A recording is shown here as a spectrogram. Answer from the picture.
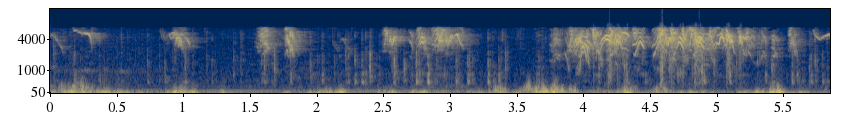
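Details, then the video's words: Eurasian tree sparrows feeding in a garden in the evening on a warm April 14th, arriving in turns before heading to roost: lively overlapping chirps, sparse at first, then a dense busy chatter, with soft wing flutters and thumps. "スズメが庭に来ました！ No438 4/14 夕ごはんのチュンたちです"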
